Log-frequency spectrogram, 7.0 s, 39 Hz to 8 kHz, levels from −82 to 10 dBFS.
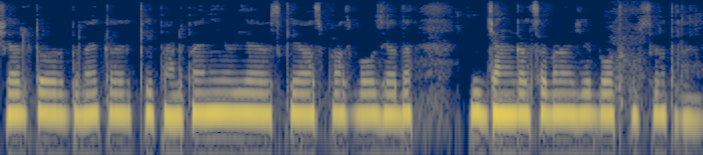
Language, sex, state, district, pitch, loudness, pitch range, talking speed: Hindi, male, Delhi, New Delhi, 160 Hz, -13 LUFS, 160-165 Hz, 205 wpm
